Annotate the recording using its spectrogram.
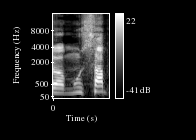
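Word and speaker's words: مصحف: সেই মুসাব দুঃখিত মুসাব হবে উচ্চারণটা দেখি আমার বাংলা উচ্চারণও ভুল হয় ক্ষমা করবেন সেই মুসাব আজও অক্ষরে অক্ষরে একই রকম আছে।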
